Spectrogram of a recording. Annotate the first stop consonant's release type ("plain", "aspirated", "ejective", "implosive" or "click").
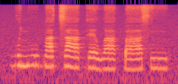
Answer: plain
